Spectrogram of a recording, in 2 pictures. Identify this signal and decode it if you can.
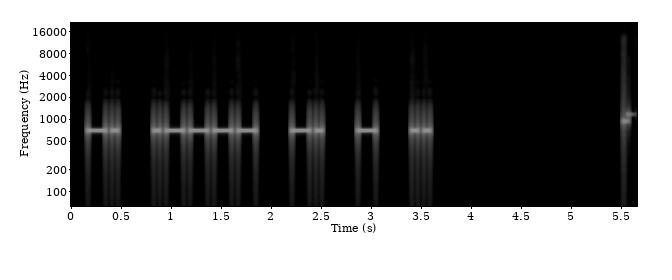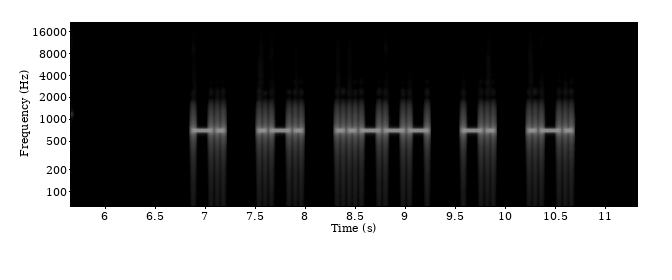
Morse code, heard as a keyed tone, about 20 wpm, spaced as for 14 wpm, 700 Hz. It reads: N1NTI NR2NR
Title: 082 Lesson 14g - Number 2 - Call Signs 20wpm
